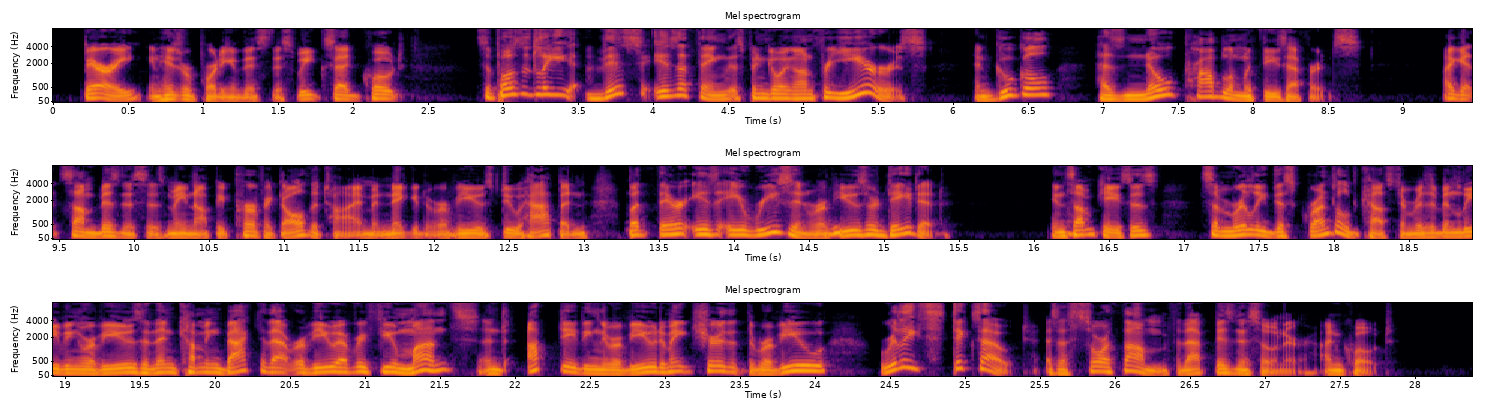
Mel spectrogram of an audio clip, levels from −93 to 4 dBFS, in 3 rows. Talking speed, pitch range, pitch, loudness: 205 wpm, 105-160 Hz, 130 Hz, -23 LUFS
